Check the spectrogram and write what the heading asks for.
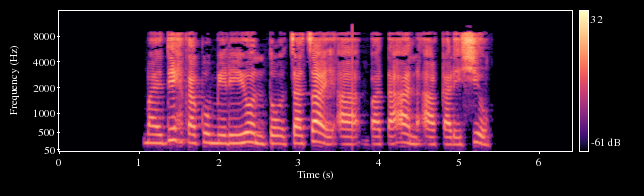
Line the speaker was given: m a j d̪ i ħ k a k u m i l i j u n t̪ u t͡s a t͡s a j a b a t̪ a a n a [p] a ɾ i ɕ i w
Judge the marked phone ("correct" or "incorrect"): incorrect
